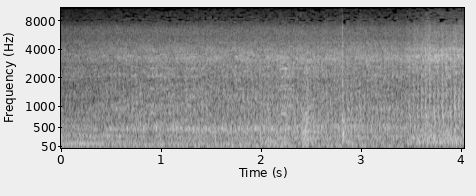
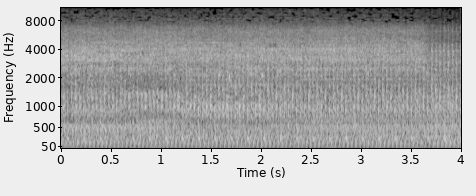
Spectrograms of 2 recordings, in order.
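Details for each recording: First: Isuzu Panther engine at settled idle with AC switched on: a light chirping tick about four a second comes from the fan, not a compressor growl. The compressor is normal, and a temporary fix at the fan silenced it. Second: Engine idling with the AC on, a steady even hiss and soft pulse with no rattle or growl. The AC compressor is fine, with no compressor growl. The only noise came from the fan, which was silenced temporarily.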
